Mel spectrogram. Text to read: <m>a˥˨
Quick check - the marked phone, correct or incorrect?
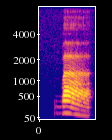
incorrect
